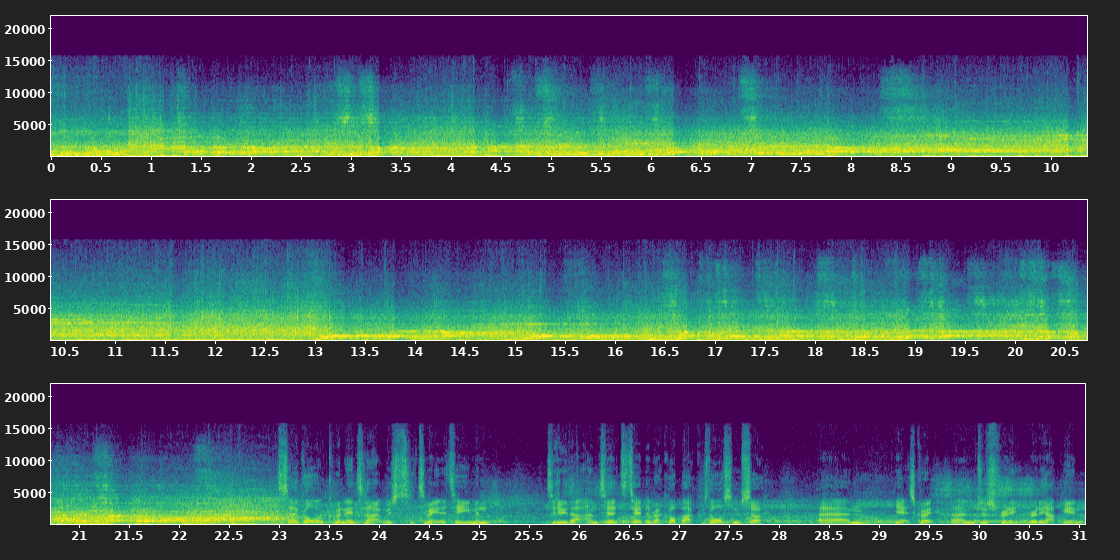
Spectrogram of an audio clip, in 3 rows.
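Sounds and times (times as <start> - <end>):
crowd cheering and shouting: 0.0 - 23.5
background music with steady beat: 0.0 - 24.7.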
